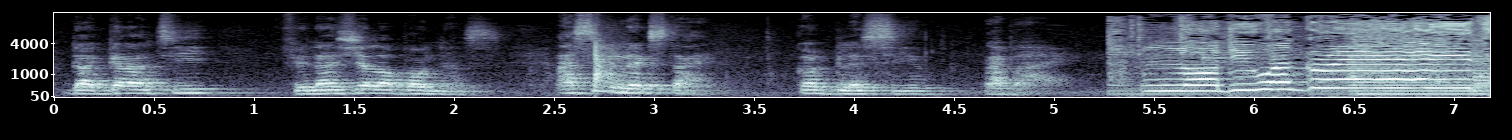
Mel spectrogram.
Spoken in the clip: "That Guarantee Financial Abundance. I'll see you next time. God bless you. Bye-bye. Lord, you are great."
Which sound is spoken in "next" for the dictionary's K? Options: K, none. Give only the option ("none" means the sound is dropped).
K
